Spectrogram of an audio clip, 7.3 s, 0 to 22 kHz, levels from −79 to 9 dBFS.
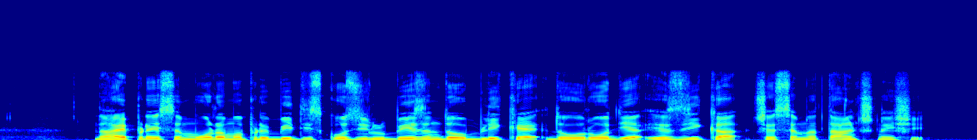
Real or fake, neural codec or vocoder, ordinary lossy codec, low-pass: real; none; none; 10.8 kHz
